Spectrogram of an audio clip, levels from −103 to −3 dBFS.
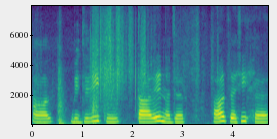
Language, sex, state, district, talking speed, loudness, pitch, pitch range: Hindi, female, Himachal Pradesh, Shimla, 100 wpm, -16 LUFS, 240 Hz, 230-260 Hz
